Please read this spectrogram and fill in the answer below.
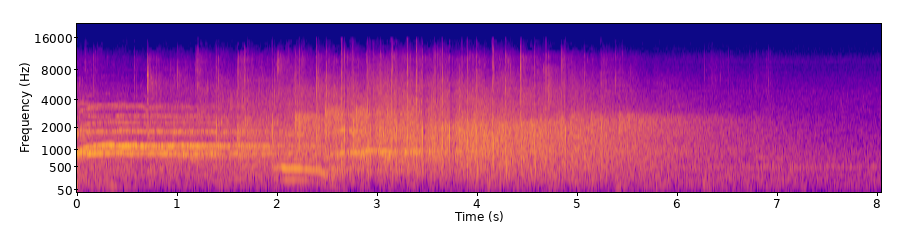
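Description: Audience applauding and cheering as a skater takes the ice, with a long drawn-out shout at the start and another short call about two seconds in. The clapping dies away after about five seconds.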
